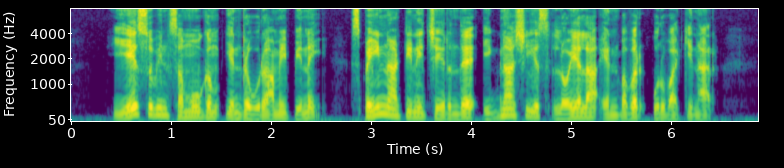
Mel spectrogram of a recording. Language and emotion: Tamil, neutral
